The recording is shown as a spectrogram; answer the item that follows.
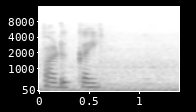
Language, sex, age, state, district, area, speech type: Tamil, female, 18-30, Tamil Nadu, Nilgiris, rural, read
